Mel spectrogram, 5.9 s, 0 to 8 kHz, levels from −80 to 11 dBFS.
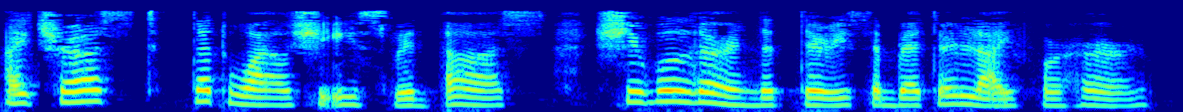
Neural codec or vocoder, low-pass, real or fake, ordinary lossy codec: codec, 16 kHz, 16 kbps, FreqCodec, smaller model; 7.2 kHz; fake; MP3, 24 kbps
